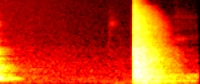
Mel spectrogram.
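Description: A single sudden, loud hit with a short ringing tail about a second and a half in, after a moment of dead silence.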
